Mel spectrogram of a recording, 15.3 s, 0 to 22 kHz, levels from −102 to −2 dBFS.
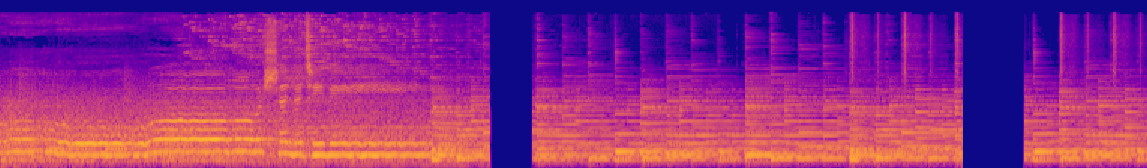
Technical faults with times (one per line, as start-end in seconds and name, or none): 6.53-7.09 playback stall
12.82-13.65 playback stall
